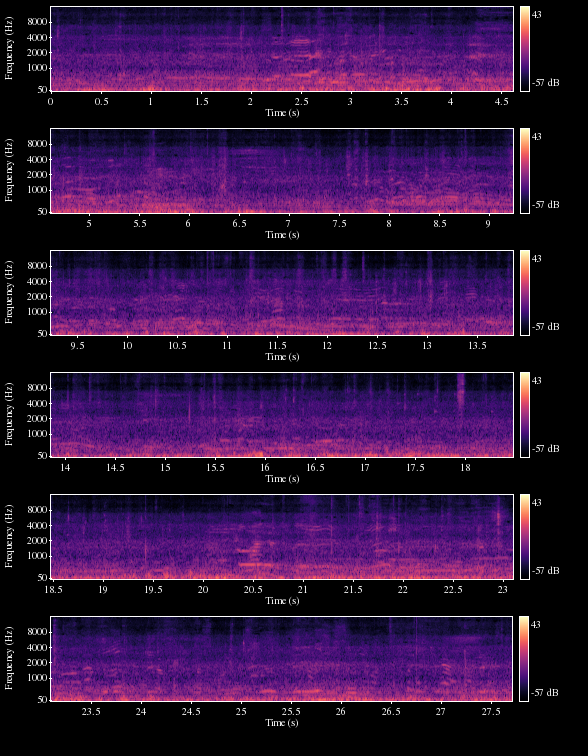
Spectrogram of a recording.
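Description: A large crowd of men chants together outdoors.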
